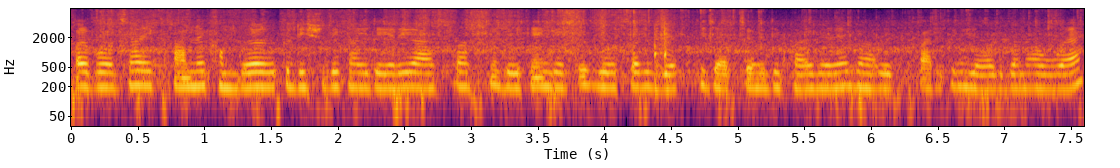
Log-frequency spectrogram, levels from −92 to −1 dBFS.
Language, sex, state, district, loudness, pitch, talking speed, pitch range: Hindi, female, Chandigarh, Chandigarh, -17 LUFS, 195 Hz, 250 wpm, 185-200 Hz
